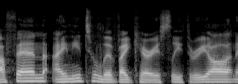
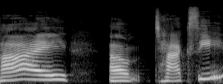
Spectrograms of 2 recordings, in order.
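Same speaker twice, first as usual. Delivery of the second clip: very high put-on bimbo voice, drawn-out "hi"; 9 semitones higher than usual. Retelling going up to the taxi line, speaking in a put-on bimbo voice. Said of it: "In my like fucking most bimbo voice".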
